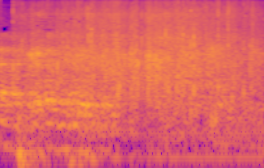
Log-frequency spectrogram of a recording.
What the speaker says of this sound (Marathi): टाळी वाजवून बघा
